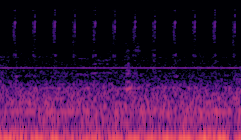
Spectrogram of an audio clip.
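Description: Rapid, even ticking, about seven ticks a second, over a faint steady high tone.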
